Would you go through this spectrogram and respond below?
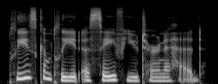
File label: Female U turn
